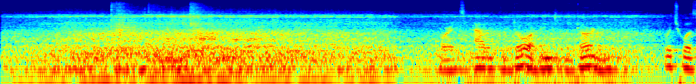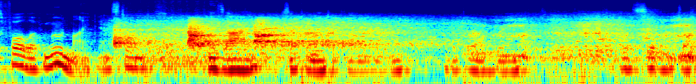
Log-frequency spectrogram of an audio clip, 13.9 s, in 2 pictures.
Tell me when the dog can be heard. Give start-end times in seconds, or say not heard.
1.1-2.8, 8.1-9.9.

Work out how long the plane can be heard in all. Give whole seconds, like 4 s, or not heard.
13 s.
